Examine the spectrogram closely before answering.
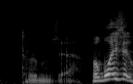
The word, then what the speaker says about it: Tromsø: Yeah, you're actually saying it right. The Tromsø. Ah, Tromsø.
